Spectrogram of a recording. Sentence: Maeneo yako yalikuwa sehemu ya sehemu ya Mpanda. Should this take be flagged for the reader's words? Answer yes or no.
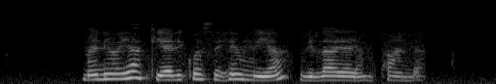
yes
